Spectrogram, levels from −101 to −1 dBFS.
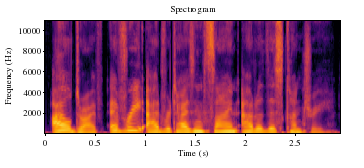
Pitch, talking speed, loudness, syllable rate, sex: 225 Hz, 185 wpm, -19 LUFS, 5.9 syllables/s, female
